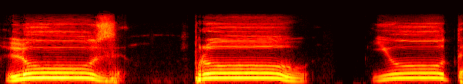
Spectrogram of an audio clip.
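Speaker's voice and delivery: lose, prove, youth with a high, stretched oo; long oo. Shown as a demonstration. Teacher drills long oo words, high and stretched. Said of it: "it is a long vowel".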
